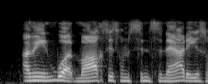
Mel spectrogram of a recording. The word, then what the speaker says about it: Cincinnati: Moxley's from Cincinnati, so it's close enough. Cincinnati. Say it right. Cincinnati.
